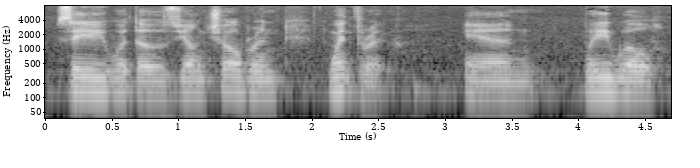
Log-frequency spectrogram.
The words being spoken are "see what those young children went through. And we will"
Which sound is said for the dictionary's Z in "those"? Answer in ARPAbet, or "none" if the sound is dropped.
Z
